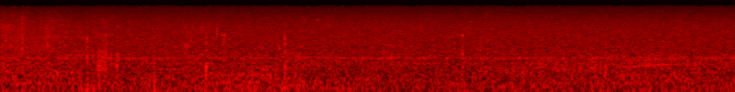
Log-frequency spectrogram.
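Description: A moth's wings flutter and rustle against dry grass.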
